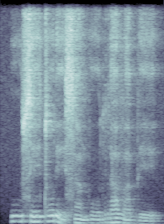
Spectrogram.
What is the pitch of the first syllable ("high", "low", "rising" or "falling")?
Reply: high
